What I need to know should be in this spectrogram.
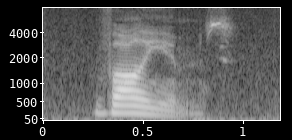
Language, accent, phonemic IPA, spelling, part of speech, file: English, US, /ˈvɑ.ljumz/, volumes, noun / verb, En-us-volumes.ogg
- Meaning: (noun) plural of volume; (verb) third-person singular simple present indicative of volume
